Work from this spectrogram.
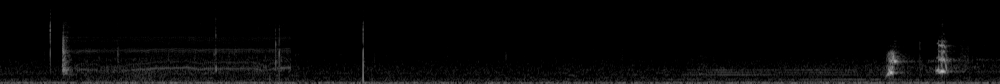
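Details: Two loud, clipped barks in quick succession from a Rough Collie at the close, during a homecoming with an unexpected horse encounter; a sustained tonal, music-like hum comes earlier, then low background drone.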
